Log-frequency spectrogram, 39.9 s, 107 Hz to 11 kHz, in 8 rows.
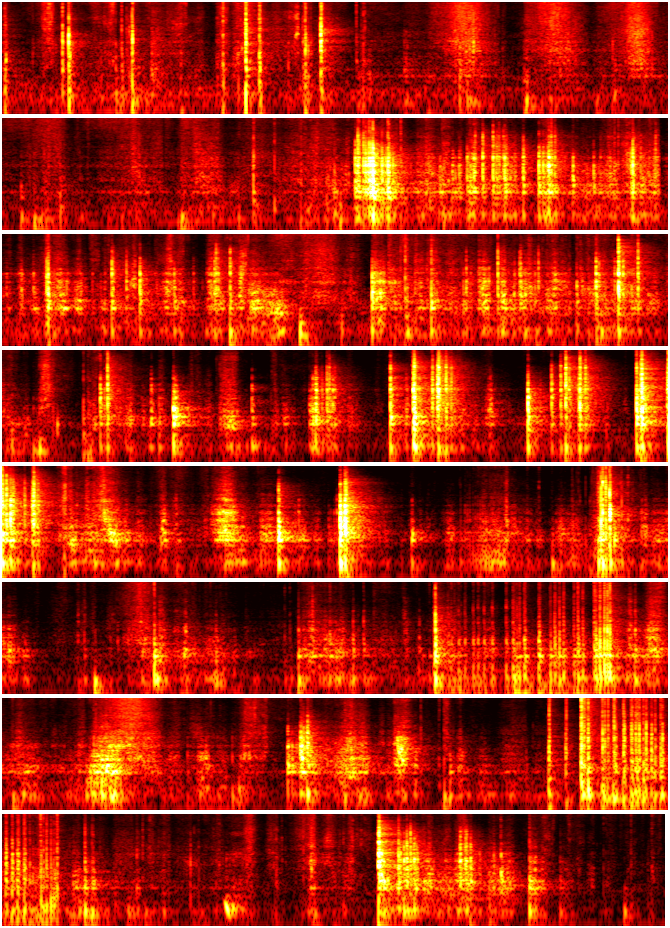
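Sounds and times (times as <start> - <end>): playing cards shuffled and flicked: 34.1 - 35.7.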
